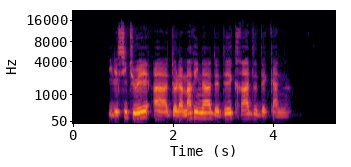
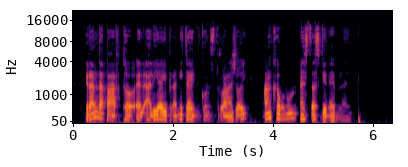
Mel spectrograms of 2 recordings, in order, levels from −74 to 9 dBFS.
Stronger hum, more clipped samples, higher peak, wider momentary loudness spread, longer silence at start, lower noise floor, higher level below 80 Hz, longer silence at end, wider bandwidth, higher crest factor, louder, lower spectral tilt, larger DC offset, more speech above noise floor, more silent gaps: neither; neither; about the same, -2 dBFS vs -2 dBFS; first, 13 LU vs 10 LU; first, 0.7 s vs 0.25 s; first, -84 dBFS vs -71 dBFS; second, -68 dBFS vs -44 dBFS; about the same, 0.95 s vs 0.85 s; about the same, 15.5 kHz vs 16 kHz; about the same, 16 dB vs 18 dB; about the same, -16 LUFS vs -18 LUFS; second, -3 dB/octave vs -5.5 dB/octave; neither; first, 68 dB vs 53 dB; neither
